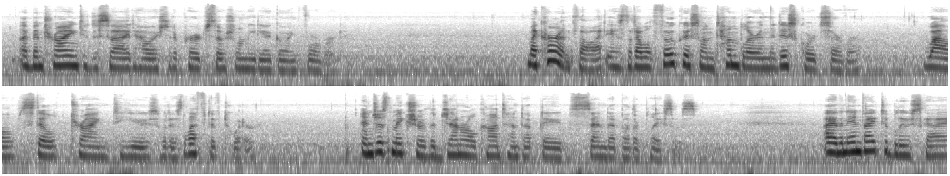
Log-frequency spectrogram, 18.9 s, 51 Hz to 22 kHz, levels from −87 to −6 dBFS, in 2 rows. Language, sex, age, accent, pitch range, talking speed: English, female, 30-49, American, 180-210 Hz, 180 wpm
